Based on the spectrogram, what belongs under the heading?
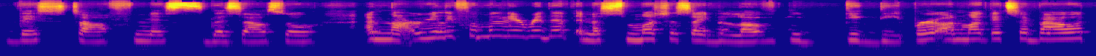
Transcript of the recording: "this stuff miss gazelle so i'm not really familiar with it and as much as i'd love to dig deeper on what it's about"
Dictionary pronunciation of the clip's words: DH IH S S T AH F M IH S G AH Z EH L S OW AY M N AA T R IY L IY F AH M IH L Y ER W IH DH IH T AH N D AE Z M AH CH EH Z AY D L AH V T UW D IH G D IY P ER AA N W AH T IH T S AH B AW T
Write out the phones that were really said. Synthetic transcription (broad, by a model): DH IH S S T AH F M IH S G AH S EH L S OW AY M N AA T R IY L IY F AH M IH L Y ER W IH DH IH T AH N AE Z M AH CH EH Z AY D L AH V T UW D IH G D IY P ER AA N W AH T IH T S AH B AW T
